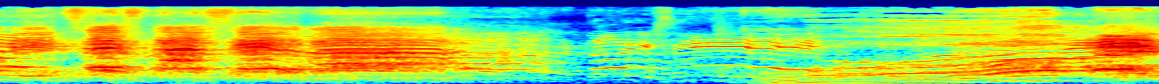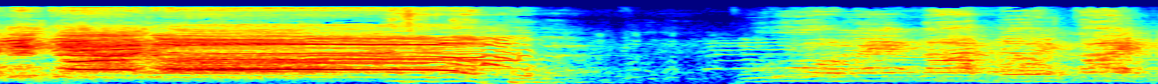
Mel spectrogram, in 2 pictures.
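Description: A large crowd sings along loudly in a big echoing hall.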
